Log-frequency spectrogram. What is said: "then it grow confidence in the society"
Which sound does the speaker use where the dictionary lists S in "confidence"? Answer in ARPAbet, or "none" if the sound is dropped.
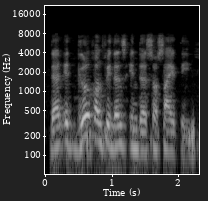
S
